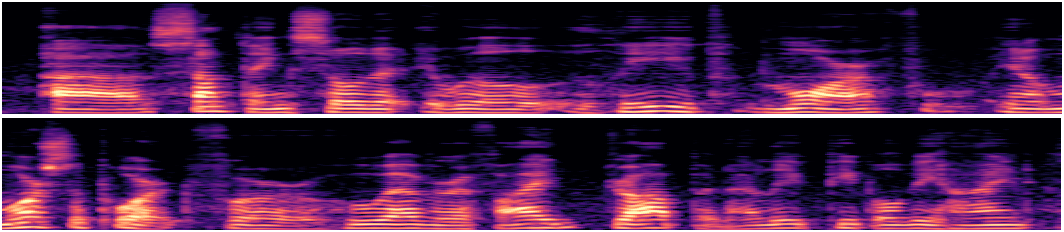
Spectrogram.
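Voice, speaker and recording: Over noticeable background noise, a man with a medium pitch speaks at a fairly slow pace. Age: 60s. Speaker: motivational vlogger and small business owner. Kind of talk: casual monologue. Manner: halting, with many fillers and restarts.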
